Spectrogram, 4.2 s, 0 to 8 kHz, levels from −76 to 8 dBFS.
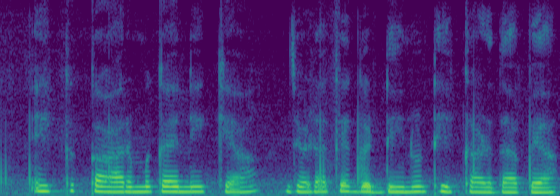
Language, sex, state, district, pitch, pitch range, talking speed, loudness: Punjabi, female, Punjab, Kapurthala, 200 Hz, 190-210 Hz, 170 wpm, -15 LUFS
